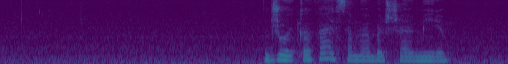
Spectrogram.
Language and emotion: Russian, neutral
